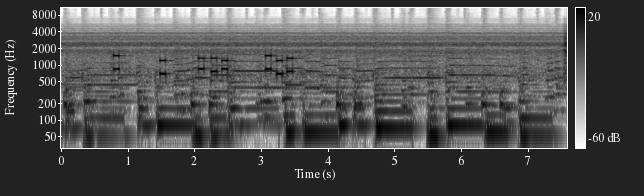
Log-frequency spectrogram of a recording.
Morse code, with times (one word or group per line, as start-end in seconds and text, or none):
none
